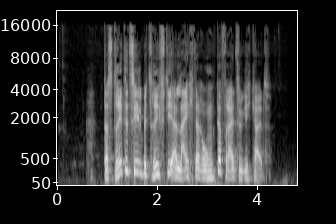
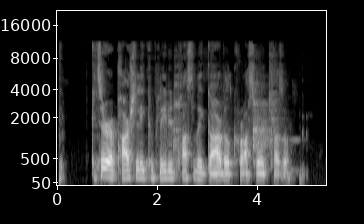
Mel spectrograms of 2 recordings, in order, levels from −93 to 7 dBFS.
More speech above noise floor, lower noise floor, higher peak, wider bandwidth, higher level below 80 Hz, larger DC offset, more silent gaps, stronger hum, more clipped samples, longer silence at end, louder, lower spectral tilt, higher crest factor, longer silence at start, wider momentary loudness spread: second, 45 dB vs 57 dB; second, -61 dBFS vs -76 dBFS; about the same, 0 dBFS vs -2 dBFS; first, 16.5 kHz vs 11.5 kHz; first, -50 dBFS vs -58 dBFS; neither; neither; neither; neither; about the same, 0.6 s vs 0.5 s; first, -16 LUFS vs -19 LUFS; second, -4.5 dB/octave vs -6.5 dB/octave; about the same, 16 dB vs 18 dB; first, 0.95 s vs 0.05 s; second, 8 LU vs 13 LU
